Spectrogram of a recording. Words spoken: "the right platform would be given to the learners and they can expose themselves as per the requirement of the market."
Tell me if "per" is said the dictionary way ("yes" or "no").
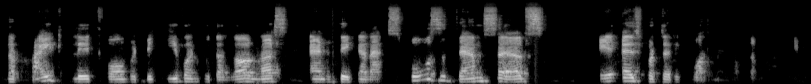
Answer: no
